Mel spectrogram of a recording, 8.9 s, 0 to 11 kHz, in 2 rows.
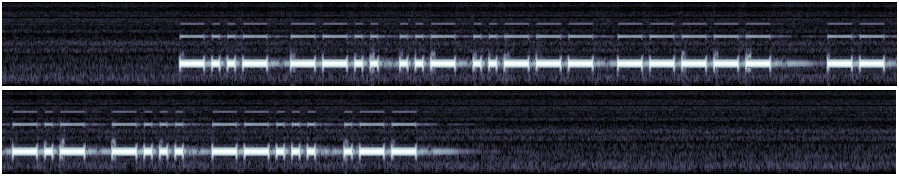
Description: Morse code, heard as a keyed tone, hand-sent with a paddle, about 31 wpm, 900 Hz, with room echo. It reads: XZU20 MKB7W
